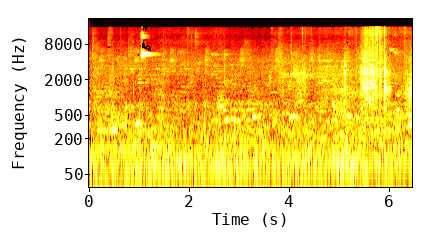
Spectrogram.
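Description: Shop ambience with faint, indistinct background voices and music, a brief high squeak about a second in, and a short rustle of a plastic sheet-protector portfolio being handled near the end.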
